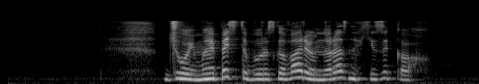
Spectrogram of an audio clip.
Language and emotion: Russian, angry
